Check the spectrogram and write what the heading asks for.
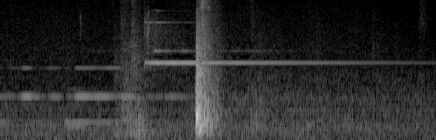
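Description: A door slams shut once, loudly, about halfway through, with a softer knock just before it. Quiet background music with held notes plays throughout.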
